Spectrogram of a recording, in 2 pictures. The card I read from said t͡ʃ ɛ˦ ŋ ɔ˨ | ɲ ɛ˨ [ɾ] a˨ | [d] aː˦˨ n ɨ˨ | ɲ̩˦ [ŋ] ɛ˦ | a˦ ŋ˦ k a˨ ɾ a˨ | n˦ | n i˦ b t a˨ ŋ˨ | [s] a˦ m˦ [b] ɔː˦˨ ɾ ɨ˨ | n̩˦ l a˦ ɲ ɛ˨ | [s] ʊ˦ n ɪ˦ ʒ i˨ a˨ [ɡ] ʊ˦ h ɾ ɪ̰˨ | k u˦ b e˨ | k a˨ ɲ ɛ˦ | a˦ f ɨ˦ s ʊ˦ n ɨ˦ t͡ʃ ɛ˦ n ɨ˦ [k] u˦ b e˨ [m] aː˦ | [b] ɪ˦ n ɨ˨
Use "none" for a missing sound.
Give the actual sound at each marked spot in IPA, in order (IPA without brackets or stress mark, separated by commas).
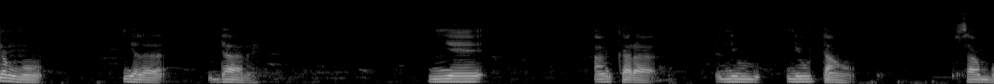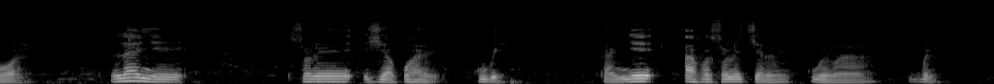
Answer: l, d, ɲ, s, b, s, k, k, m, ɡ͡b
